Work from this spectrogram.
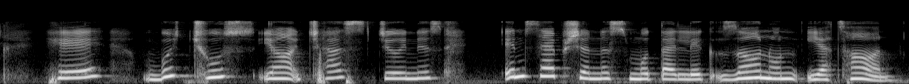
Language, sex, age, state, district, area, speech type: Kashmiri, female, 30-45, Jammu and Kashmir, Bandipora, rural, read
